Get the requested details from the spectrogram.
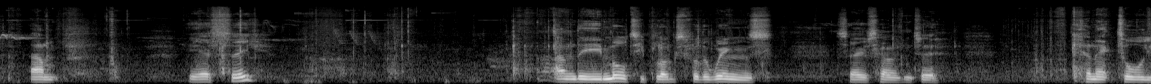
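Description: Plastic parts click and rattle softly as hands handle them.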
